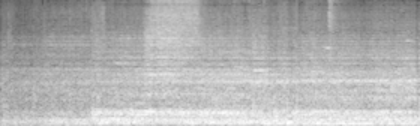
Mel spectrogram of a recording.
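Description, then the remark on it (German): A train roars past without stopping, a steady heavy rumble of rolling wheels that swells after the first second, with a brief airy hiss partway through. No voices. “Selbst der Zug fährt einfach durch.”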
